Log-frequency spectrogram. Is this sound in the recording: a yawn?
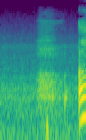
yes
